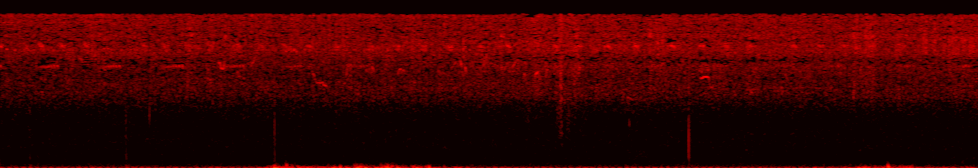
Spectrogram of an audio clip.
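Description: Outdoor ambience: a low rumble of wind on the microphone that gusts up about three seconds in and again near the end, with a few faint, short bird chirps.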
